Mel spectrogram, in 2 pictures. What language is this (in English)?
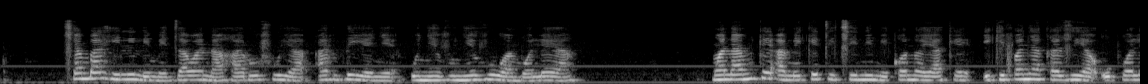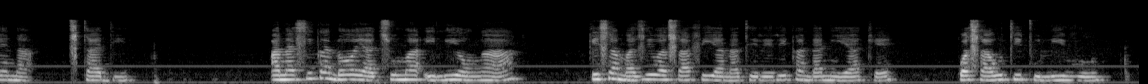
Swahili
